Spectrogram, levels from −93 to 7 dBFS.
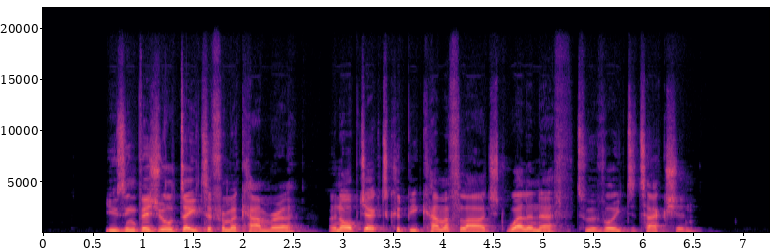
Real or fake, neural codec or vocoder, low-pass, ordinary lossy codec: real; none; 19.8 kHz; none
